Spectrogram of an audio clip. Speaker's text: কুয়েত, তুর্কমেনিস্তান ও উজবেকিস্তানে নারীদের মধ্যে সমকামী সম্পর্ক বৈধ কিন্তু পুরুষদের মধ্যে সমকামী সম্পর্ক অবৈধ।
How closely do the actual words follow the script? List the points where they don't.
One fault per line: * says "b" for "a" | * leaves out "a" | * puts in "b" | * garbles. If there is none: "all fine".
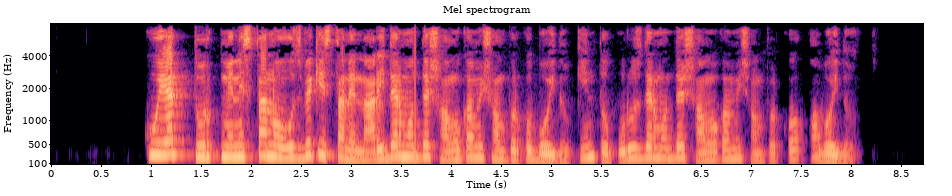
all fine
